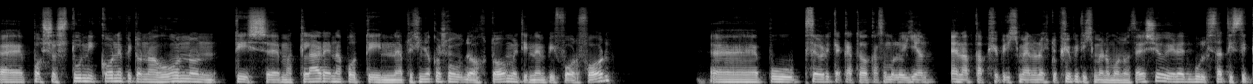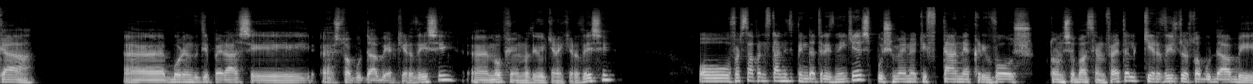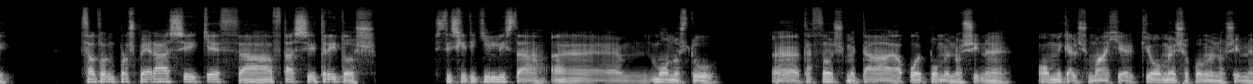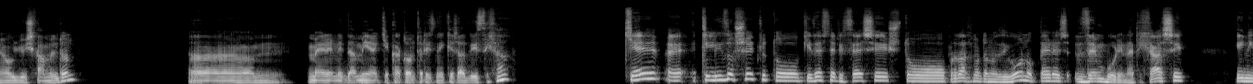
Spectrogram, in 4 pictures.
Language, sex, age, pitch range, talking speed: Greek, male, 20-39, 100-130 Hz, 145 wpm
